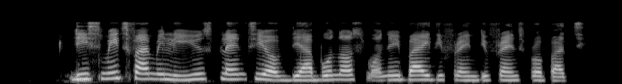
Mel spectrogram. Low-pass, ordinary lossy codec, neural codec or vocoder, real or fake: 7.2 kHz; none; none; real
